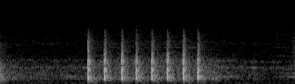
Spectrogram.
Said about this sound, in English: On my way to the elevator, I got a sudden impulse. I stopped in front of room 300 and knocked.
